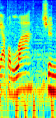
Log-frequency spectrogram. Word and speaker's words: Appalachian: Martinsville, Virginia in the Appalachian Mountains. And it is a short A for those who might not necessarily be so grammatically inclined.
